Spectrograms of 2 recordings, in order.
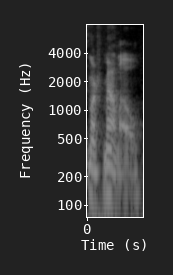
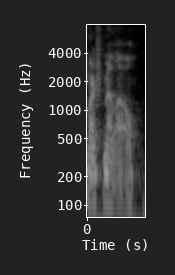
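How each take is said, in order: First: The second syllable sounds like 'mallow'. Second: The second syllable sounds like 'mellow'. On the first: This matches how the word is spelled. The speaker calls it right. "but it is marshmallow" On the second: This is how the speaker habitually says it. The speaker calls it wrong. "I always say marshmallow"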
